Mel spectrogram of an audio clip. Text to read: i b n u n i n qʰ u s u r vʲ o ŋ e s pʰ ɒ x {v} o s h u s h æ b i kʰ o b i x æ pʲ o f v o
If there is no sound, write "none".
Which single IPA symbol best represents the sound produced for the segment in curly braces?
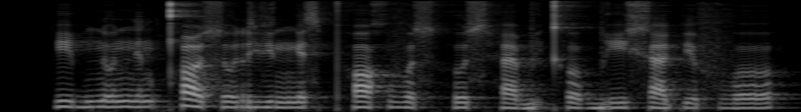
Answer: v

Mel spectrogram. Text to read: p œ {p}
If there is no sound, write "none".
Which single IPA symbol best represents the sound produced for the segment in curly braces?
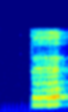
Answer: none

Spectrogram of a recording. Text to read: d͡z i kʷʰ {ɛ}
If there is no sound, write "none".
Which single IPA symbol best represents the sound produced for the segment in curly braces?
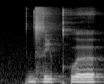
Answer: ə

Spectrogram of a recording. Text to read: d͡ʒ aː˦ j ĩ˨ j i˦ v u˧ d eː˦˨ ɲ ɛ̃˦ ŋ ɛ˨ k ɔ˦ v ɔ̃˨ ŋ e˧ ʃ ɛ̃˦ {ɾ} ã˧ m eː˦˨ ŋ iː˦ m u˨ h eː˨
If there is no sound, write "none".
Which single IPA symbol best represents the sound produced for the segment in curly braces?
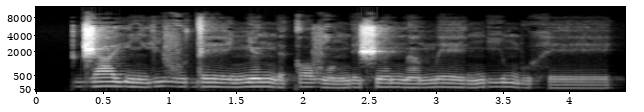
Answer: n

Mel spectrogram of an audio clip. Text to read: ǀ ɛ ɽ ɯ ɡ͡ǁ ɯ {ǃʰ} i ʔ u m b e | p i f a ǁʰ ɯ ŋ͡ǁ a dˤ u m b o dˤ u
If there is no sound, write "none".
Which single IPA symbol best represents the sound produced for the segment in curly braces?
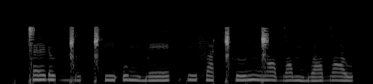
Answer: ǁʰ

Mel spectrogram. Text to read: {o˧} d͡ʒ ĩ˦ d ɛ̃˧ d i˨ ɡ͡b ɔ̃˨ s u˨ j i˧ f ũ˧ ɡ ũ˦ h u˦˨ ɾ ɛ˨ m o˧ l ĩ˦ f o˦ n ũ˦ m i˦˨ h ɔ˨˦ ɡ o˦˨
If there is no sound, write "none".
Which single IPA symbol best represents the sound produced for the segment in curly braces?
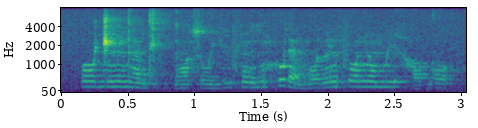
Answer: o˦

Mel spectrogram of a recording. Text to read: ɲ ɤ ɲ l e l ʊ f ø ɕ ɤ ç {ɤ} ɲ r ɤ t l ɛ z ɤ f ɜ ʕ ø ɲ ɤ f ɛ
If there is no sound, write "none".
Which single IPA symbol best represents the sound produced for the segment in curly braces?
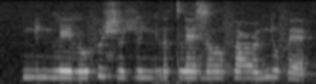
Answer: ɤ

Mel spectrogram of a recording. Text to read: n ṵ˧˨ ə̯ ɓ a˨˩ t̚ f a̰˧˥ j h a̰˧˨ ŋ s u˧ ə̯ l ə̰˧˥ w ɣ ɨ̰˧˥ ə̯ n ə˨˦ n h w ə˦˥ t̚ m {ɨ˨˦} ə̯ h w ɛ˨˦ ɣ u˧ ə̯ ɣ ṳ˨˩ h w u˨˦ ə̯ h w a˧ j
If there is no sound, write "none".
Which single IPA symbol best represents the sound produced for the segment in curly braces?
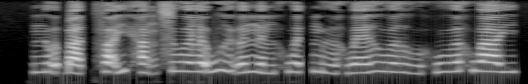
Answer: ɨ̤˨˩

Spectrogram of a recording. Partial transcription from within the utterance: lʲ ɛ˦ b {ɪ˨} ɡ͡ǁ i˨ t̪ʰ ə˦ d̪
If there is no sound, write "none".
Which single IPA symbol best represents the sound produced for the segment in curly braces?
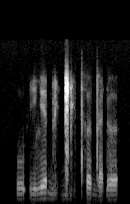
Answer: i˨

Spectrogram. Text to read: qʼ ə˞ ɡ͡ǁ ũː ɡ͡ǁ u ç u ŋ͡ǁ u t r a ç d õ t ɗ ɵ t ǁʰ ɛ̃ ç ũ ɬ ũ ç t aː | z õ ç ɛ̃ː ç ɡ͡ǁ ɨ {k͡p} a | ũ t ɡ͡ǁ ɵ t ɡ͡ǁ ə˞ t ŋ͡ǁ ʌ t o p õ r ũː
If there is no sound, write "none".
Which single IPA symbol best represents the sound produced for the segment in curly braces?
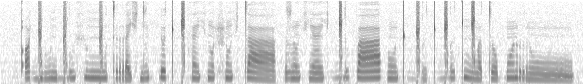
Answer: p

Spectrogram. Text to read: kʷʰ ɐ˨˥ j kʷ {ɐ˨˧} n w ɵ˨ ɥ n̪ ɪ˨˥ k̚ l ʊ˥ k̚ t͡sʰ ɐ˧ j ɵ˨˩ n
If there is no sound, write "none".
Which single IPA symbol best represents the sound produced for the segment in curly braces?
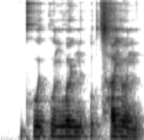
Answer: ɐ˨˧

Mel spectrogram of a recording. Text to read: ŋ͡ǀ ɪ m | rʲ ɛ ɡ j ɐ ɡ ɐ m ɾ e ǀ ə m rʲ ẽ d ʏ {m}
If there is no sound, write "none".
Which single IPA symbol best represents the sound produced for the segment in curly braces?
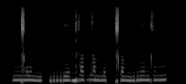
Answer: m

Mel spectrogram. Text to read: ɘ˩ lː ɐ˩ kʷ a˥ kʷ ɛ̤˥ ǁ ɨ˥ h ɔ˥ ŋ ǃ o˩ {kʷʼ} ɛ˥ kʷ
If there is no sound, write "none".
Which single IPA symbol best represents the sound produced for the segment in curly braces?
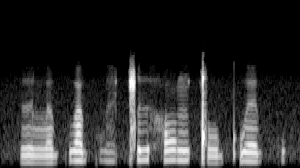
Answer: kʷʼ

